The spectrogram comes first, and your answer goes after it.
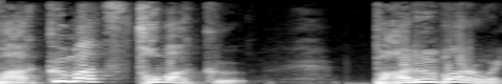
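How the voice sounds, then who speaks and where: A put-on character voice delivers its lines in a theatrical tone at a fairly high pitch. The pace is fairly slow. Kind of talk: historical, dramatic storytelling tone.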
